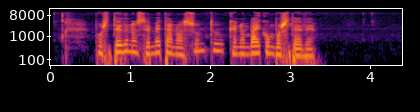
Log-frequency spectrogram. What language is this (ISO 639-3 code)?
glg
